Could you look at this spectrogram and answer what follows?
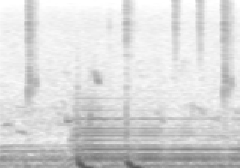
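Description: Native chickens and turkeys at a backyard range during feeding, a few brief clucks and gobble-like calls up close, with soft pecking and rustling under faint background noise.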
